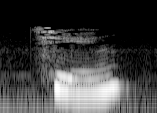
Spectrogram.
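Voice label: "请", Mandarin Chinese; hsk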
